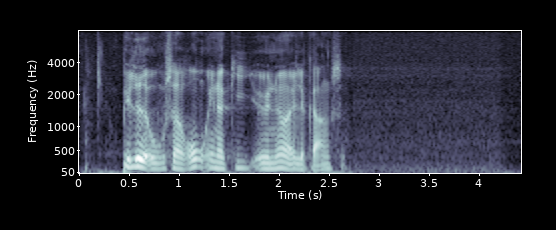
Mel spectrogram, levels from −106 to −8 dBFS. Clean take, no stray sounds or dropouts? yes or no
yes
